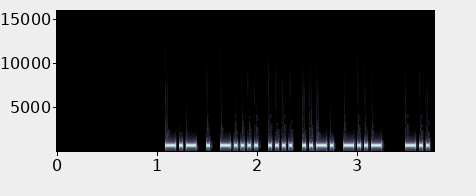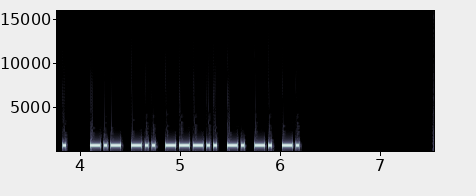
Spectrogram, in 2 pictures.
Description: Morse code, heard as a keyed tone, about 36 wpm, 700 Hz. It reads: KE6HFX DE KD8NNN
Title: USA Callsign DE Callsign - 6 Characters - 35wpm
